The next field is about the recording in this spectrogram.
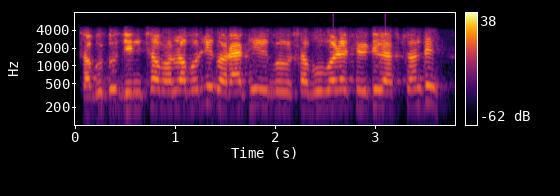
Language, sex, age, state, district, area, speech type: Odia, male, 60+, Odisha, Angul, rural, conversation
